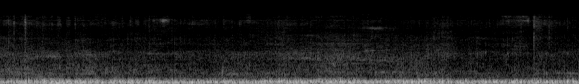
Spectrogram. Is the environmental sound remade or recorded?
remade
